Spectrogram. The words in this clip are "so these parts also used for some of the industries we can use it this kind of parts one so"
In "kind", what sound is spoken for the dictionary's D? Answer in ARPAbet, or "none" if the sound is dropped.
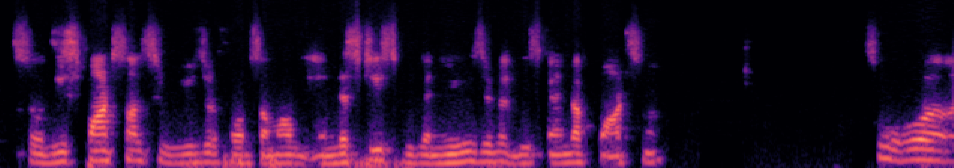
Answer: D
